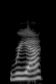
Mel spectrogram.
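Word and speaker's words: R3ACT: my online program so react is spelled a little differently it's spelled r with the number three a c t so when you look at it it is react but the R3 is there on purpose SO3 stands for my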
